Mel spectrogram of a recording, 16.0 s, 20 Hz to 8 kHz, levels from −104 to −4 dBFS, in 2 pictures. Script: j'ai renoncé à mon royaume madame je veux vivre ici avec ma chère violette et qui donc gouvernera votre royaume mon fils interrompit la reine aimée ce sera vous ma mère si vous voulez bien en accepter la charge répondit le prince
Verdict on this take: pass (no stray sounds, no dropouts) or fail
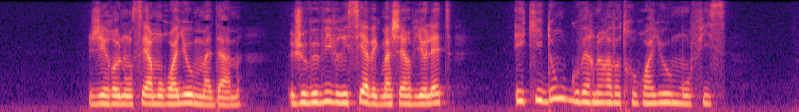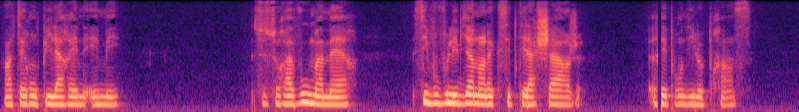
fail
